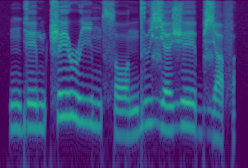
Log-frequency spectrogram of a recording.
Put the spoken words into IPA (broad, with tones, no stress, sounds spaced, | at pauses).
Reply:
ŋ ɡ eː˨ m ʈ͡ʂ e˦ ɹ i˦˨ m s ɔ˨ n d ɨ˦ ʑ ɛ˨˦ ʒ eː˦˨ b ʑ a˨ f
